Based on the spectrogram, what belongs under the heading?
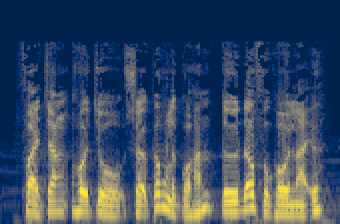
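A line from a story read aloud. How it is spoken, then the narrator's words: Laughing young woman. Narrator (Vietnamese): Thiếu nữ bật cười xòa nói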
